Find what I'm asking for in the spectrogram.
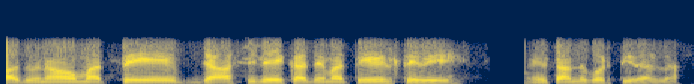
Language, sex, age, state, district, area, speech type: Kannada, male, 18-30, Karnataka, Dakshina Kannada, rural, conversation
